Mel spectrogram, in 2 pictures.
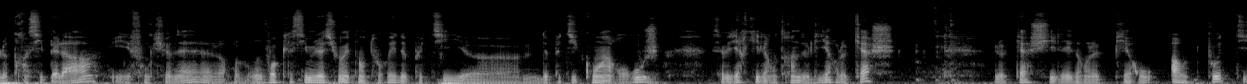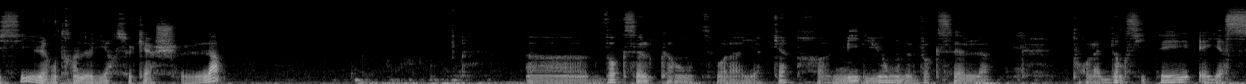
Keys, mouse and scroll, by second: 0.1-2.9 alt+middle drag, 9.3 click, 12.9 click.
